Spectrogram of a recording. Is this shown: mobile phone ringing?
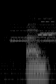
yes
